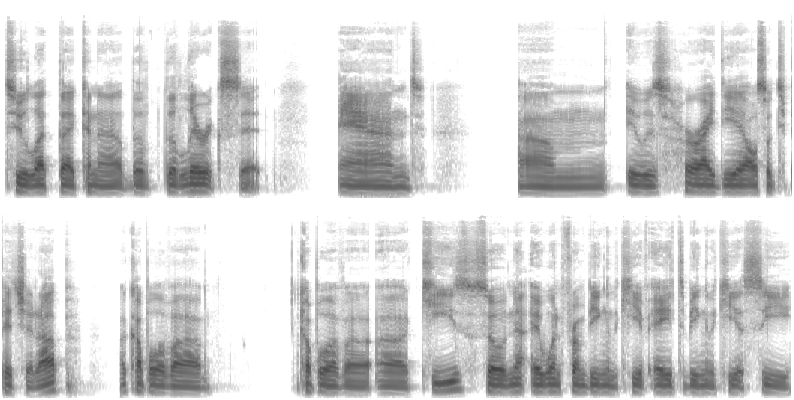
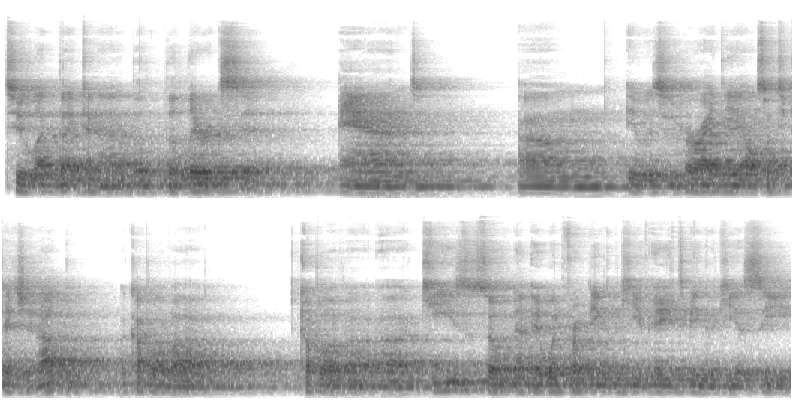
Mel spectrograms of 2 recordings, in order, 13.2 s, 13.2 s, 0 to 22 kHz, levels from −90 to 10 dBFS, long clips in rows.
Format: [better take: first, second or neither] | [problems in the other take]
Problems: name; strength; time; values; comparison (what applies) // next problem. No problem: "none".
first | room echo; noticeable; dies away in 1.9 s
